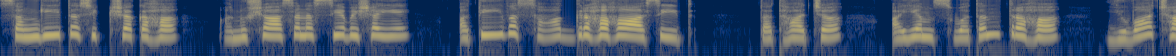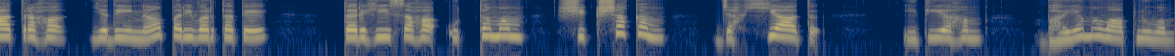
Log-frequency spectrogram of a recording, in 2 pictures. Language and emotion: Sanskrit, fearful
